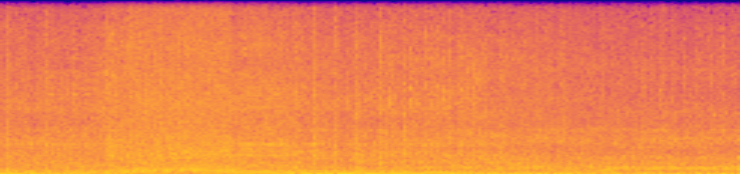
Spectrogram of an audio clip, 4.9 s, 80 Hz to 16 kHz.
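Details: 1952 Harley 74ci panhead, freshly rebuilt top end, rebuilt Linkert carb, on full choke: uneven, popping V-twin beat that picks up as throttle opens but stays ragged; carburetor running lean, needs a richer jet.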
